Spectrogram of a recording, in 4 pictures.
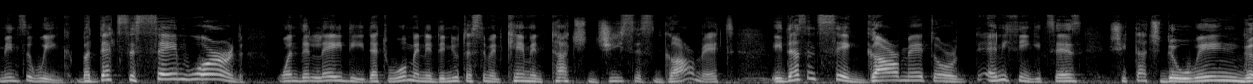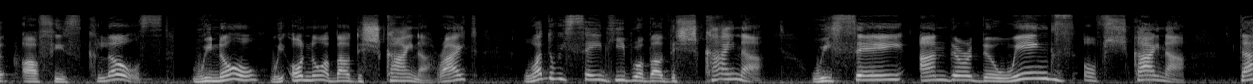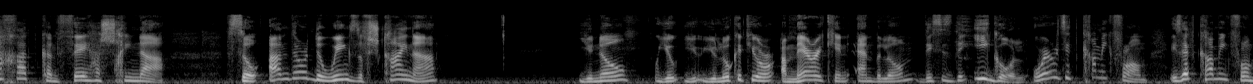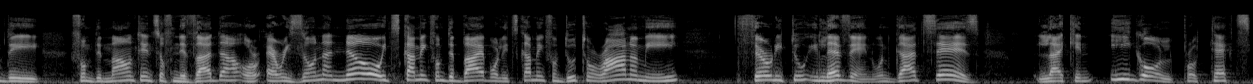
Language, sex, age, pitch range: English, male, 50-69, 135-195 Hz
